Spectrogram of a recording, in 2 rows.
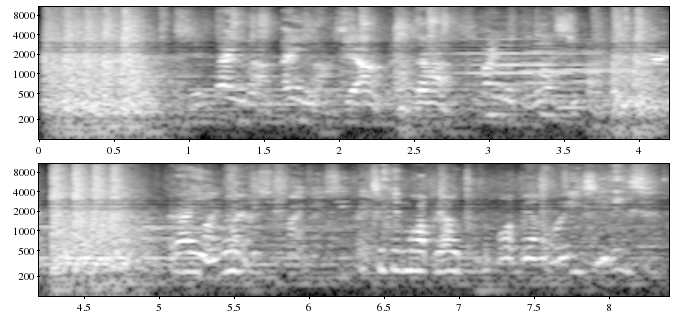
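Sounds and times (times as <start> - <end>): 
metallic bashing on a steel sheet covering a door: 0.0 - 6.0
men shouting and talking: 0.9 - 8.3.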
